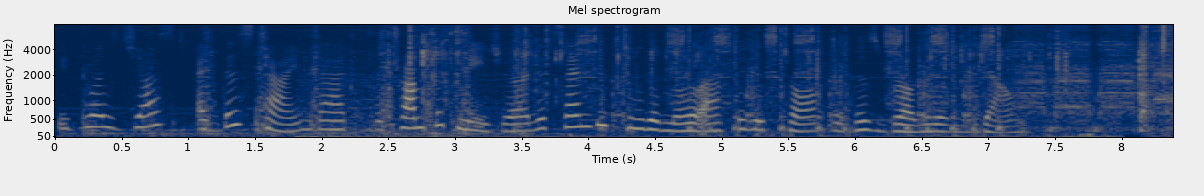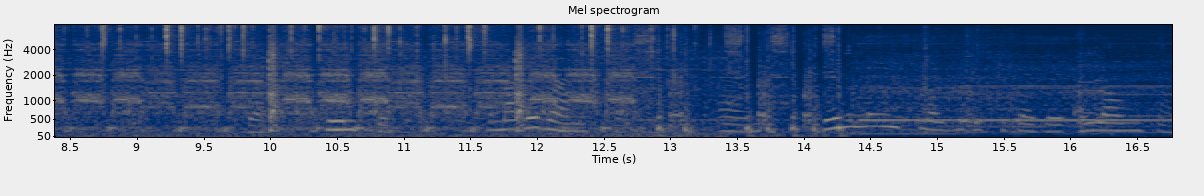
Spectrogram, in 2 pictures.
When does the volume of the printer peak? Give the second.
10 s.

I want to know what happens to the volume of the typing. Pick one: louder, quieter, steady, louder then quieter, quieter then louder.
quieter then louder.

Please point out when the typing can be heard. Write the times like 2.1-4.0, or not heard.
1.8-13.4.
